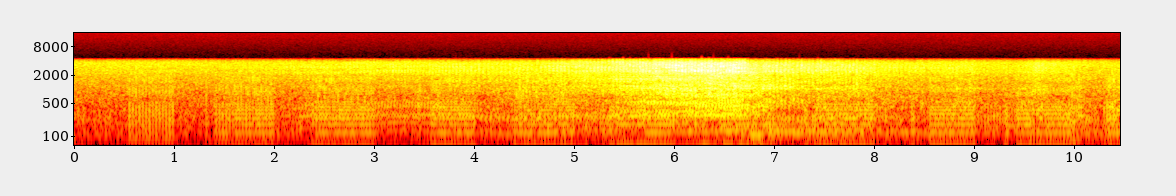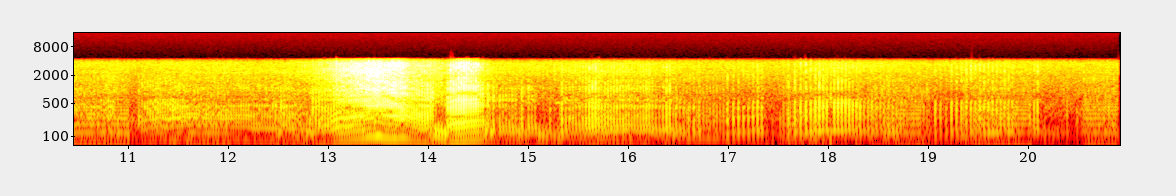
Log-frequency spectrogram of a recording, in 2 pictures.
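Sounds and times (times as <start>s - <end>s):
dirt bike engines revving: 0.6s - 20.9s.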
